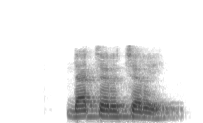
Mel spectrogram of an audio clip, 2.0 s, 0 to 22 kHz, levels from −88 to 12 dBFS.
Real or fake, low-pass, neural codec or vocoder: real; 5.4 kHz; none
